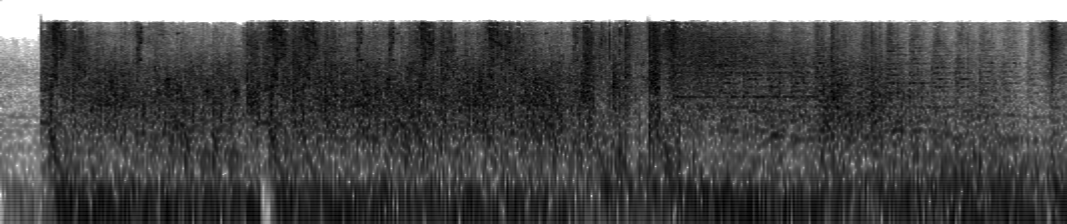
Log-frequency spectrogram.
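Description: A loud, continuous roar of Indian Army artillery gunfire and booming blasts fills the whole stretch, dense and unrelenting, with sharp cracks standing out.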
